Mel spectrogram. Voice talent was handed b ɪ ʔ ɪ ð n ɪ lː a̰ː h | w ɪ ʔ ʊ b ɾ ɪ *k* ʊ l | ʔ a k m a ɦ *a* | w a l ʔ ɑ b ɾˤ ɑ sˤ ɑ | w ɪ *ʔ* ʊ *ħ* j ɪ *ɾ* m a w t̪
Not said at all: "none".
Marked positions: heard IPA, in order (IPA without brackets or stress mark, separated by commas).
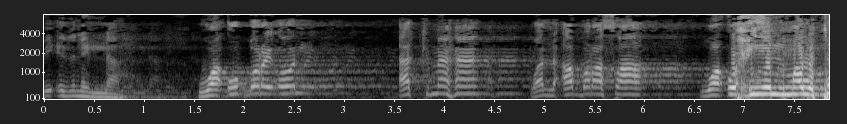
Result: ʔ, a, ʔ, ħ, l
